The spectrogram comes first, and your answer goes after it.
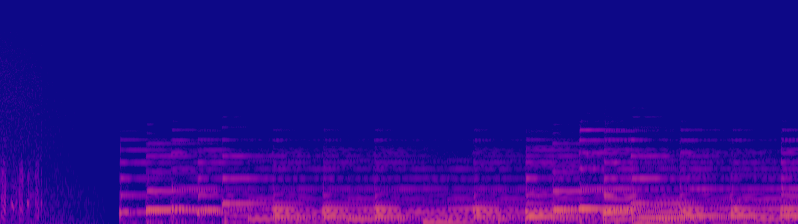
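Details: Soft rain-like hiss for under two seconds, then a short silence, then piano music to the end, with no grunting or other animal sound.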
